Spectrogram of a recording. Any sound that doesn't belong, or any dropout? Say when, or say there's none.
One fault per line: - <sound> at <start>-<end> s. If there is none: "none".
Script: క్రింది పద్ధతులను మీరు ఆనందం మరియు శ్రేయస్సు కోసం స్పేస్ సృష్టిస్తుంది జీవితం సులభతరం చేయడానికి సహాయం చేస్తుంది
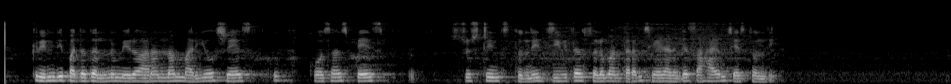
none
